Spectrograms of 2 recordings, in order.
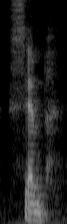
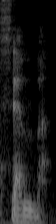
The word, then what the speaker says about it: Semb: Produced by Ollie Ovstendal, Emil Moen, and Per Semp. I think it's pronounced Sem, not Semb. I think the B might be silent, but I could be wrong.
